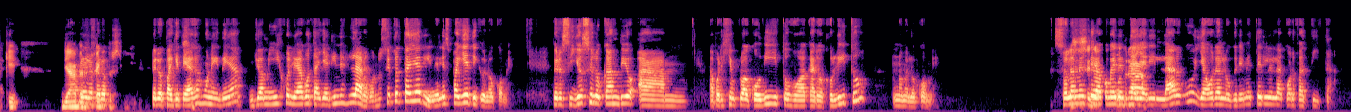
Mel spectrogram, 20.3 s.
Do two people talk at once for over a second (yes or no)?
yes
